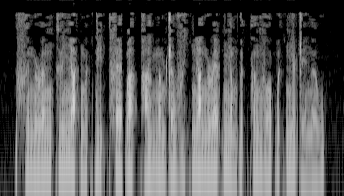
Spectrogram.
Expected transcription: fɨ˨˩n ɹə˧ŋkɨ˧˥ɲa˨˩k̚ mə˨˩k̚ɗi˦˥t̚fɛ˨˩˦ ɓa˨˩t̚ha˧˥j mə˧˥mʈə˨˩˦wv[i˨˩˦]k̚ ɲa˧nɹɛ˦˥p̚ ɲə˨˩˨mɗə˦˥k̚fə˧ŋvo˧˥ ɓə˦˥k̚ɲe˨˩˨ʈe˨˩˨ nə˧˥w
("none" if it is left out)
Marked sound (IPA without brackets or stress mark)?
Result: i˦˥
